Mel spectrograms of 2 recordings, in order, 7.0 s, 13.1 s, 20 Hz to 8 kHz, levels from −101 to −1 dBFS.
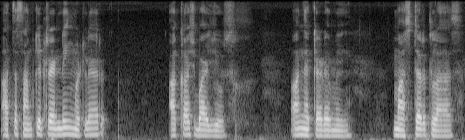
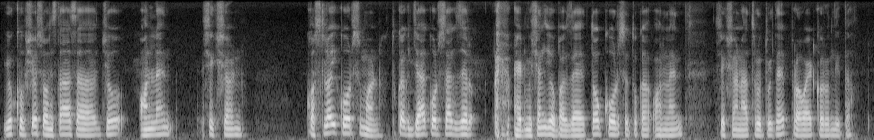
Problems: none marked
